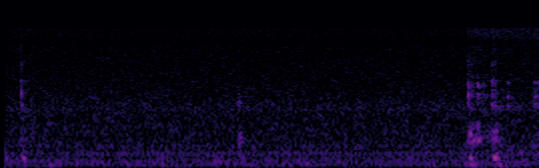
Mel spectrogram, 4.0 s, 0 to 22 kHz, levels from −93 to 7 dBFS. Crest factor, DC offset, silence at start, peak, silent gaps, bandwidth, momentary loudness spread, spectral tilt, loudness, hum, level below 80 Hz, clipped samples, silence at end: 24 dB; under 0.1%; 0 s; -40 dBFS; none; 11.5 kHz; 9 LU; -3.5 dB/octave; -65 LUFS; none; -80 dBFS; under 0.1%; 0 s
